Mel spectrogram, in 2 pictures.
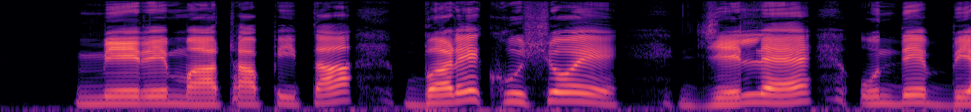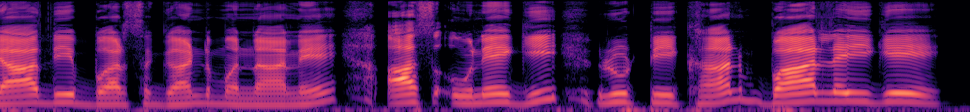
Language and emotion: Dogri, happy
